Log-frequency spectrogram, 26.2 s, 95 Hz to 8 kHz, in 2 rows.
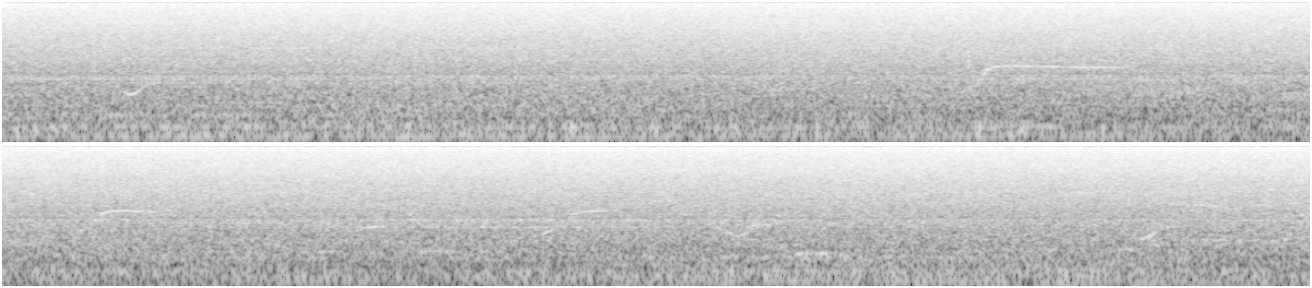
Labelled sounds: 9.8	11.0	humpback whale, 0.80 to 1.1 kHz
14.0	14.5	humpback whale, 0.86 to 1.1 kHz
18.9	19.2	humpback whale, 0.96 to 1.1 kHz

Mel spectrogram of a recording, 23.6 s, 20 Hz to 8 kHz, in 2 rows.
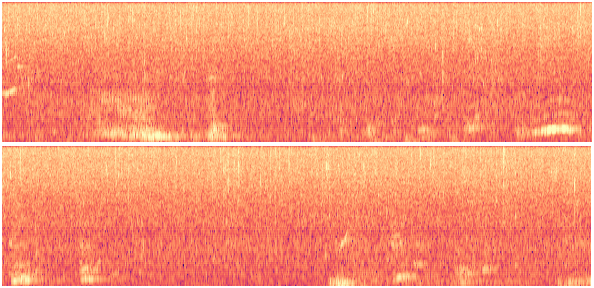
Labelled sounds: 0.0	0.4	humpback whale, 1.0 to 2.5 kHz
2.0	2.2	humpback whale, 0.88 to 1.1 kHz

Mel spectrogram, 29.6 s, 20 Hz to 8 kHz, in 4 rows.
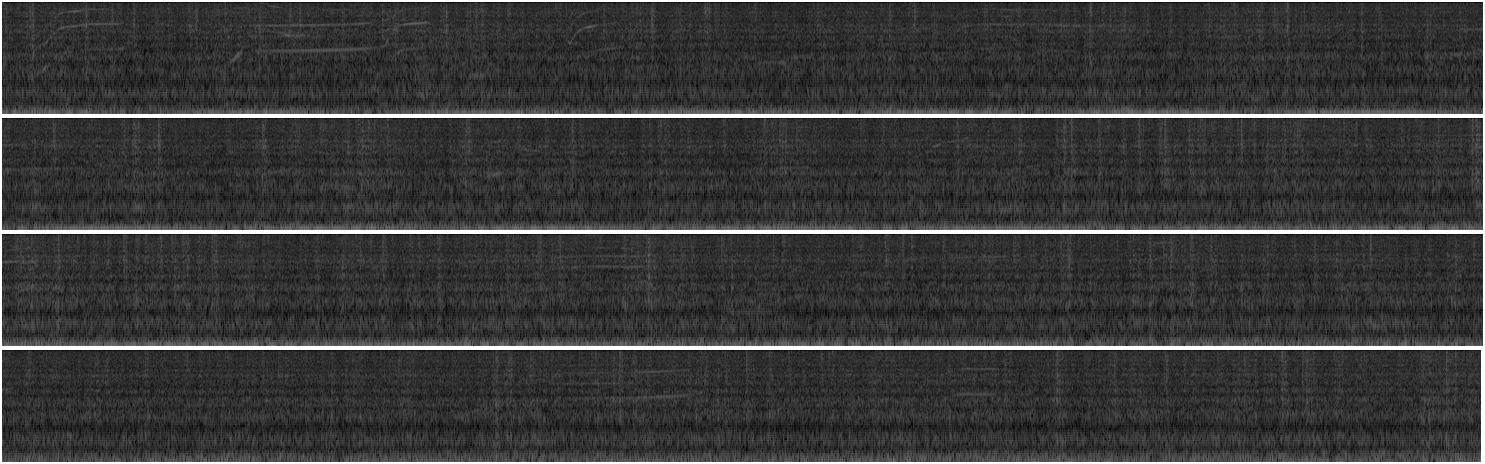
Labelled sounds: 0.0	0.6	killer whale, southern resident, 1.3 to 6.9 kHz
1.0	1.6	killer whale, southern resident, 1.0 to 5.0 kHz

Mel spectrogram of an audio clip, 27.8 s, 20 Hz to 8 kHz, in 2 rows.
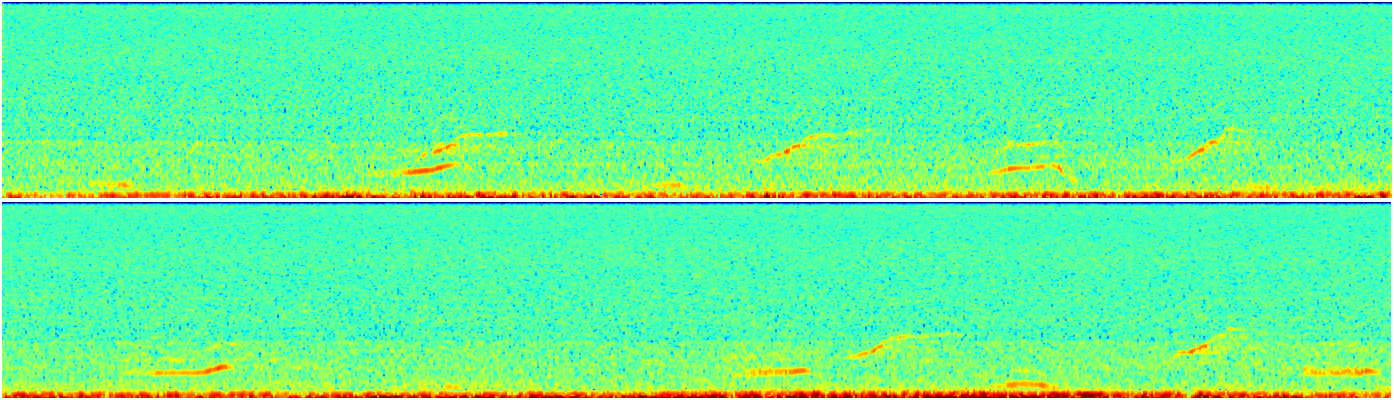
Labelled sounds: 4.5	5.1	humpback whale, 0.80 to 0.99 kHz
8.0	8.7	humpback whale, 0.80 to 1.1 kHz
12.0	12.5	humpback whale, 0.80 to 1.1 kHz
22.7	23.0	humpback whale, 0.80 to 0.96 kHz
25.9	26.3	humpback whale, 0.80 to 1.1 kHz

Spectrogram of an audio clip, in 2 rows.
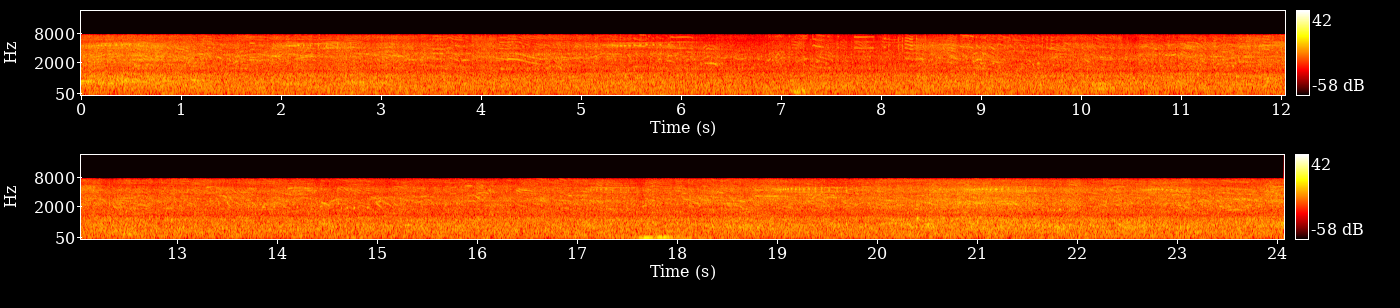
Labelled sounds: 0.0	0.6	Pacific white-sided dolphin, 4.5 to 5.2 kHz
1.6	3.7	Pacific white-sided dolphin, 2.4 to 7.6 kHz
4.1	6.6	Pacific white-sided dolphin, 1.7 to 7.0 kHz
7.3	8.0	Pacific white-sided dolphin, 4.0 to 7.1 kHz
8.5	9.9	Pacific white-sided dolphin, 1.9 to 6.2 kHz
11.4	12.2	Pacific white-sided dolphin, 4.9 to 7.0 kHz
14.1	14.4	Pacific white-sided dolphin, 3.7 to 5.2 kHz
14.7	15.9	Pacific white-sided dolphin, 3.2 to 7.4 kHz
16.9	17.6	Pacific white-sided dolphin, 3.3 to 5.2 kHz
18.8	19.4	Pacific white-sided dolphin, 3.4 to 5.3 kHz
22.7	23.9	Pacific white-sided dolphin, 2.7 to 7.2 kHz

